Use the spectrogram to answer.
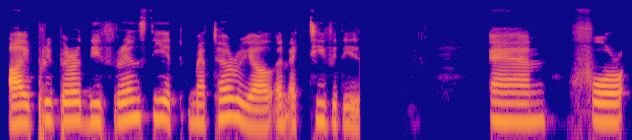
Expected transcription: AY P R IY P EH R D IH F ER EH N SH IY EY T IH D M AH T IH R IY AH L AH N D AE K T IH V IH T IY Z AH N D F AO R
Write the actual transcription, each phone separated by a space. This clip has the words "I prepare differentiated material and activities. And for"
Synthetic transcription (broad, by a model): AY P R IY P EH R D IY F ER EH N S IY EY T M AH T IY R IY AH L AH N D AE K T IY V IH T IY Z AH N F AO R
